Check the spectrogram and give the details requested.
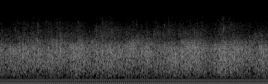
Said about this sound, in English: Not everybody is clapping.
